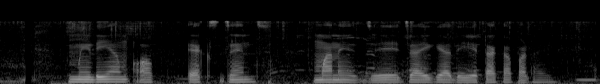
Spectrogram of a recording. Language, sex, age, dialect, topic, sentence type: Bengali, male, 18-24, Western, banking, statement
